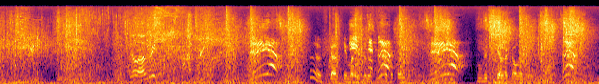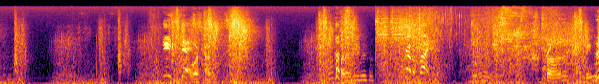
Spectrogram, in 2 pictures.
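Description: A huge monster growls and roars.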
